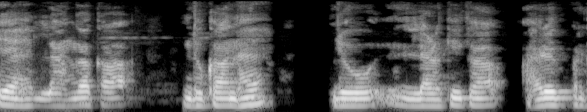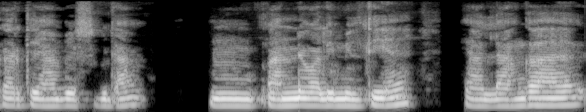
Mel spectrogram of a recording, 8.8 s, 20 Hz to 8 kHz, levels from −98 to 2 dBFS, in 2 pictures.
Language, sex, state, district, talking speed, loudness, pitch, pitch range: Magahi, male, Bihar, Gaya, 155 wpm, -17 LUFS, 140 Hz, 135-145 Hz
